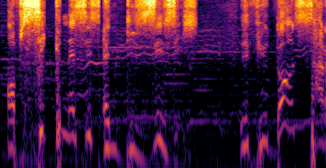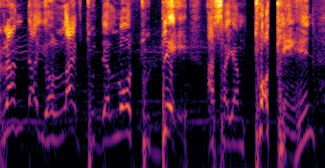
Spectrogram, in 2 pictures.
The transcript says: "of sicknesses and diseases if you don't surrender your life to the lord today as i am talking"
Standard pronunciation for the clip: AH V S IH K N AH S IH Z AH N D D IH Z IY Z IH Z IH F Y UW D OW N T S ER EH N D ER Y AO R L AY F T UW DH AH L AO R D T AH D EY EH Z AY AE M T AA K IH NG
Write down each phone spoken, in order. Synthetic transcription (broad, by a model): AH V S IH K N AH S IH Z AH N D D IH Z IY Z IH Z IH F Y UW D OW N T S ER EH N D ER Y AO R L AY F T UW DH AH L AO R D T AH D EY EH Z AY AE M T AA K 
